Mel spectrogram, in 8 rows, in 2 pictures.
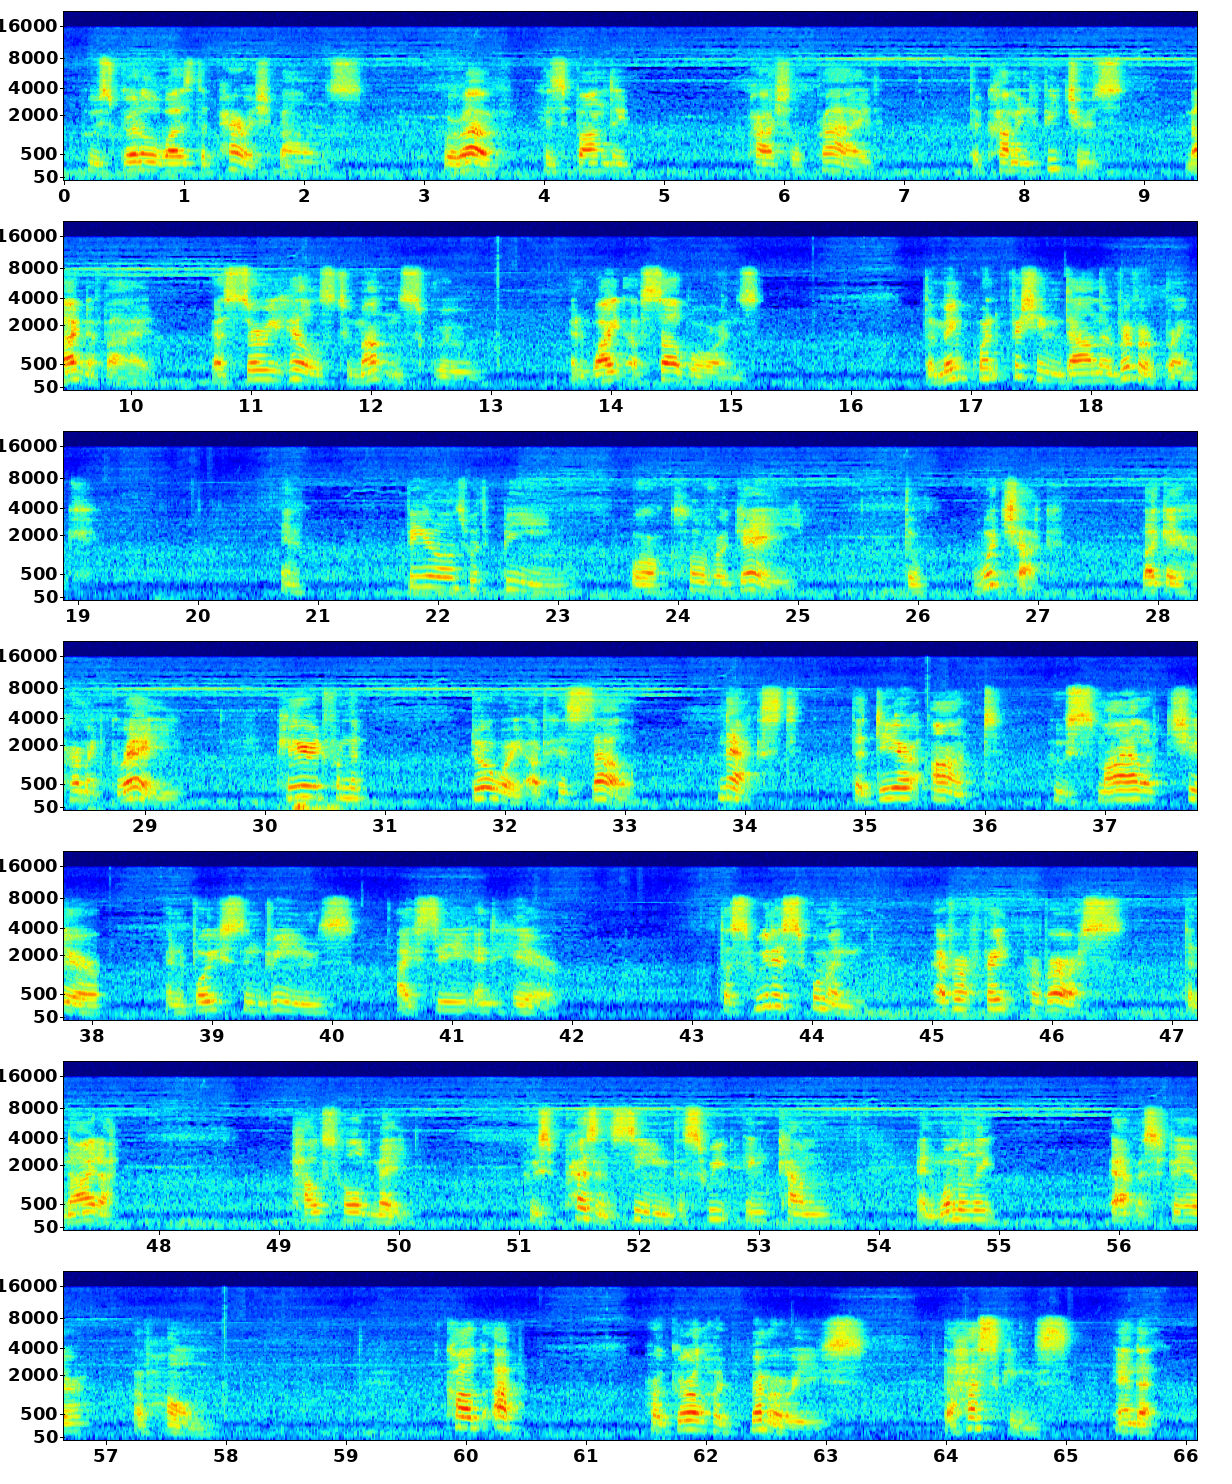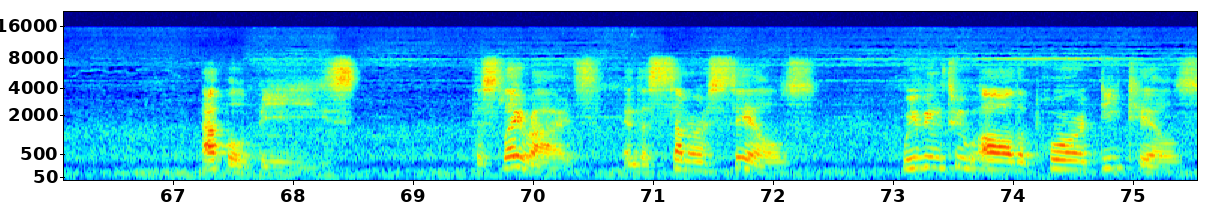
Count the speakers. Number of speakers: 1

